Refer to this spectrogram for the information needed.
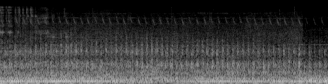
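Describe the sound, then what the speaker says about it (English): A helicopter flies in the video game Battlefield 2042, its loud rotor chop and turbine whine holding steady and close throughout, with no talk over it. "Helicopter time, boys."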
